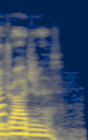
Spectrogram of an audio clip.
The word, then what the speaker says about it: androgynous: How is this the word androgeno? How do you say that? – Androgynous.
